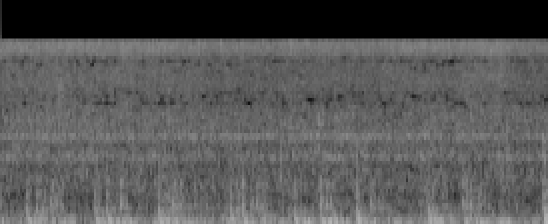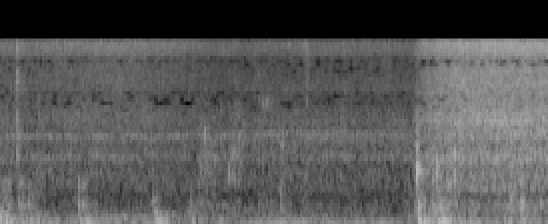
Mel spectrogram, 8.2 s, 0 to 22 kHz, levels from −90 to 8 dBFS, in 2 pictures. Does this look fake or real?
real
